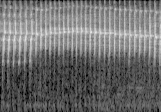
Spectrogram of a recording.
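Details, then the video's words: Lovebird of fighter type giving a loud, rapid chattering ngekek as a lure for a silent bird: close, buzzy pulses around eight per second, slowly dropping a little in pitch over three seconds. "Pancingan Suara Lovebird Gacor Fighter"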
